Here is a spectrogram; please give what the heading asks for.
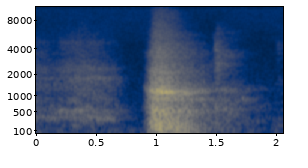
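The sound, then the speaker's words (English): A deep breath and exhale from a church audience during a sermon: soft, faint breathing gives way to one loud, breathy rush of air that swells quickly and then fades out slowly. “Everybody just take a deep breath and let it out.”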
